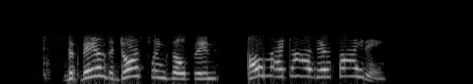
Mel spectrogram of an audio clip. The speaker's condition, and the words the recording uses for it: No condition.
